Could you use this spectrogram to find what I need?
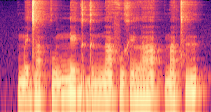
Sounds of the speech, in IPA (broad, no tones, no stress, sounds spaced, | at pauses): m e d͡z ã kː u nː e ɡ ɨ ɡ ɨ nː ã f u x ẽ lː ã | m ã tʰ ɨ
